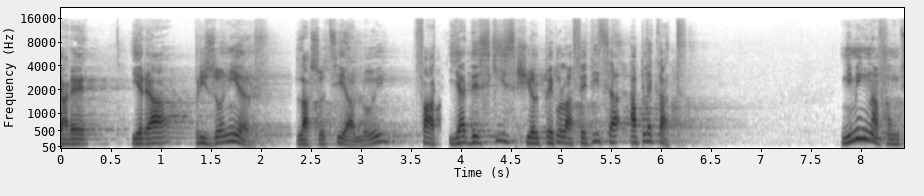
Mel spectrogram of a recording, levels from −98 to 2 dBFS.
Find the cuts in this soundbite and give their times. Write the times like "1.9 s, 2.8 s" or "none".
2.3 s, 3.8 s, 4.5 s, 4.9 s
